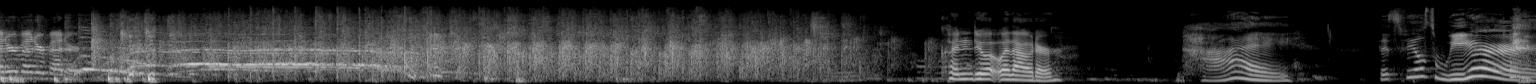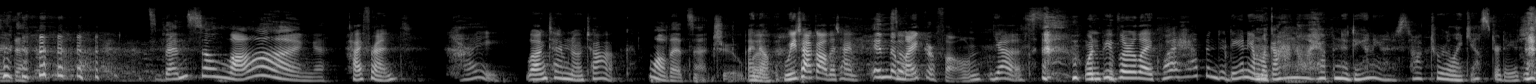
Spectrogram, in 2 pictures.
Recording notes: We celebrated with a live show at The Robin Theatre.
